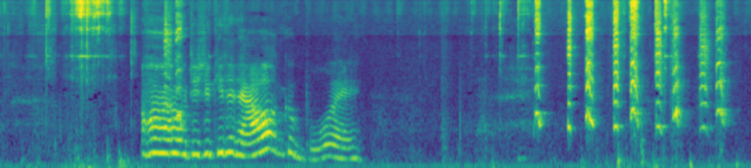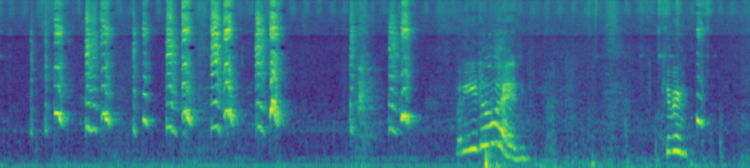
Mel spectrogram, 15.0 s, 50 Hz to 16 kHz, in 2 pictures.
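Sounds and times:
squeaky dog toy squeaking: 5.3s - 10.4s, 11.4s - 11.8s.

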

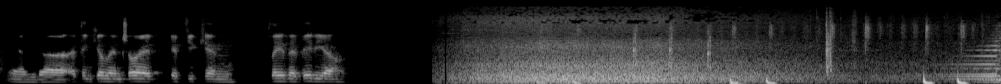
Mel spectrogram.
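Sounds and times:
ocean waves washing in: 4.4s - 10.0s.

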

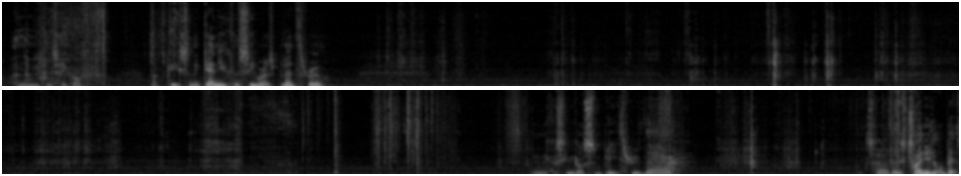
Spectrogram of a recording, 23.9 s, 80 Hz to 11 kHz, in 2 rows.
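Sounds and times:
masking tape peeling rustle: 0.5s - 2.2s, 11.0s - 18.6s, 21.7s - 23.6s
plastic model being handled: 4.7s - 6.0s, 6.8s - 18.9s, 19.6s - 23.9s.

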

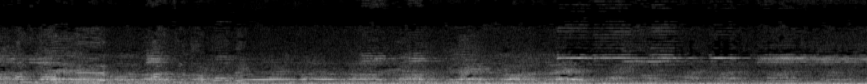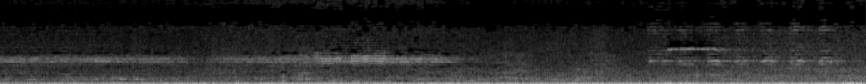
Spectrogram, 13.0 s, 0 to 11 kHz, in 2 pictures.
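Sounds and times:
crowd voices: 0.0s - 12.2s
motorcycle and traffic engines: 0.0s - 13.0s.

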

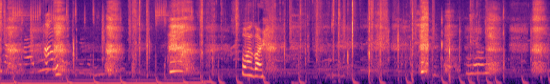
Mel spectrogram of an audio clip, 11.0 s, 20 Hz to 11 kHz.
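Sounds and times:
background music low notes: 0.0s - 11.0s
person gasping breaths: 2.1s - 11.0s.

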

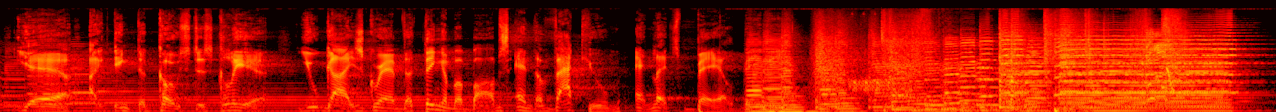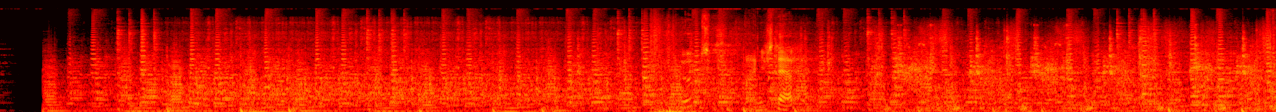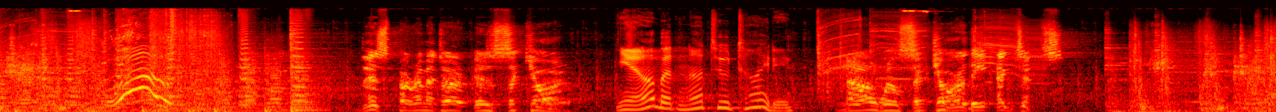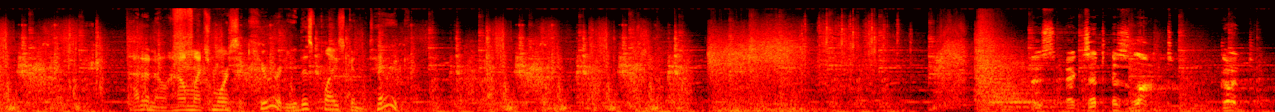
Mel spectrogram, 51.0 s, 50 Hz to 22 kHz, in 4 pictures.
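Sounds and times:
background music: 0.0s - 51.0s
metallic grinding of door: 13.5s - 26.6s, 33.5s - 48.0s
robot mechanical whirring: 33.7s - 36.0s.

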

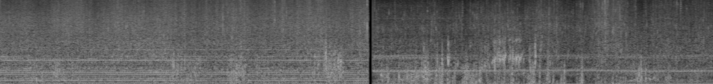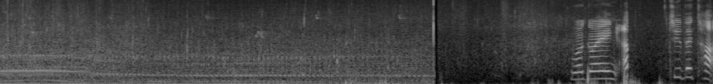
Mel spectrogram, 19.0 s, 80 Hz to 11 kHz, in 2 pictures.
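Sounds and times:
boat motor running: 0.0s - 15.4s
water splashing against hull: 0.0s - 17.7s
wind buffeting microphone: 0.0s - 19.0s.

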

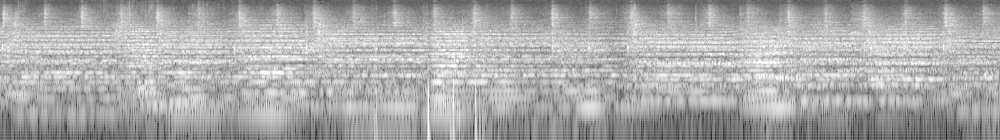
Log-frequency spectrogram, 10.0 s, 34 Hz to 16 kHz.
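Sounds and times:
maracas and shaker beat: 0.0s - 10.0s
string orchestra sustained chords: 0.0s - 10.0s.

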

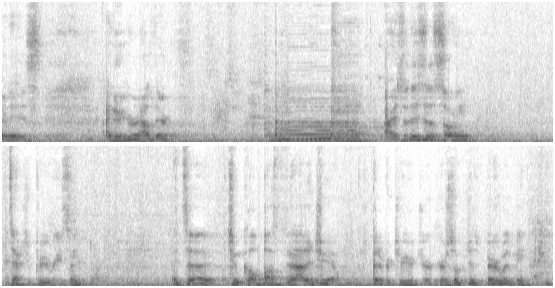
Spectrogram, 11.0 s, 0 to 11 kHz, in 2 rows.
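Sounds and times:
acoustic guitar chord strummed: 2.7s - 3.8s.

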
